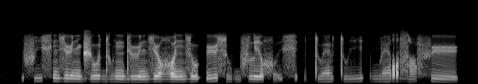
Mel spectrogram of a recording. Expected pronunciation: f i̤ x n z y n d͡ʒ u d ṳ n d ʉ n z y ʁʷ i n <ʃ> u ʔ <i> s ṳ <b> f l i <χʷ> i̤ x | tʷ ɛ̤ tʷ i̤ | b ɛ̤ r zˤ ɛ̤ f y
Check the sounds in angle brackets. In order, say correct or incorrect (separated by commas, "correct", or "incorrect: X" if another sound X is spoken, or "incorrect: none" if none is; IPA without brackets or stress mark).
incorrect: z, incorrect: y, correct, correct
